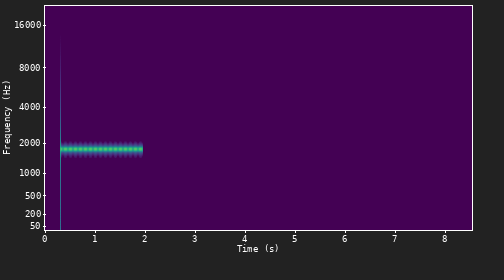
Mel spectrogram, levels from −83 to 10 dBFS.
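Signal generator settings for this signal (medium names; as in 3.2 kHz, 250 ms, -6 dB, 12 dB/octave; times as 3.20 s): beating tones 1.76 kHz, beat 10 Hz, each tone -20 dBFS 1.65 s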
